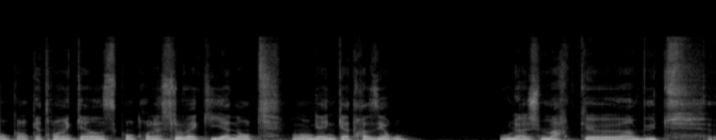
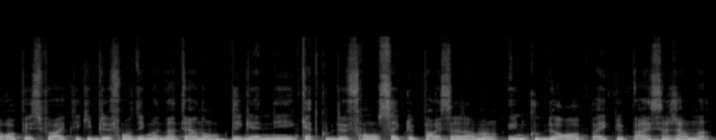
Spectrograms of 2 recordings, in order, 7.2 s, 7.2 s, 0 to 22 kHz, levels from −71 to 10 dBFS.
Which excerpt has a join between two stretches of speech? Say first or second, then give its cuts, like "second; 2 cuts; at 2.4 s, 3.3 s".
second; 2 cuts; at 2.3 s, 5.0 s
